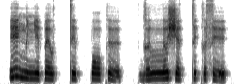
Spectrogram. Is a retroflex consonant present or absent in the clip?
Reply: absent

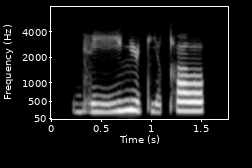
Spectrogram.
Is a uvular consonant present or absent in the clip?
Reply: present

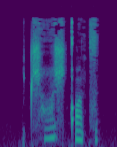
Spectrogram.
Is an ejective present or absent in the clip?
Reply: present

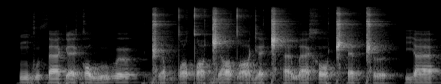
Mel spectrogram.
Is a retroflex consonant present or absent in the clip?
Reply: absent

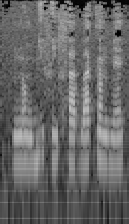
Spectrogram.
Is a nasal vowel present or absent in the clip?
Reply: present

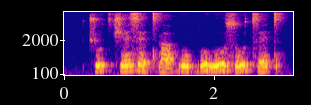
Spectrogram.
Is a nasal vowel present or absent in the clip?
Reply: absent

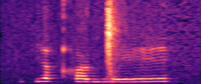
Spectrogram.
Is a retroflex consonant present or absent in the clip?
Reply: present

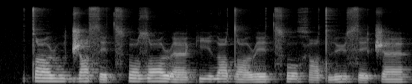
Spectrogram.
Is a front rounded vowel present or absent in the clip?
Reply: present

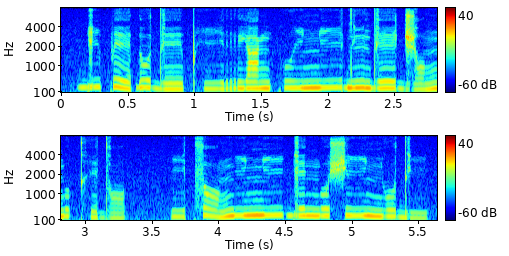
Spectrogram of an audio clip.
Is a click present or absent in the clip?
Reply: absent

